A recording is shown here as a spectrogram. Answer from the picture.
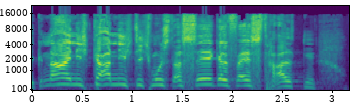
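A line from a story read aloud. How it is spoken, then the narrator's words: Calling back. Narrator (German): Der ruft zurück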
